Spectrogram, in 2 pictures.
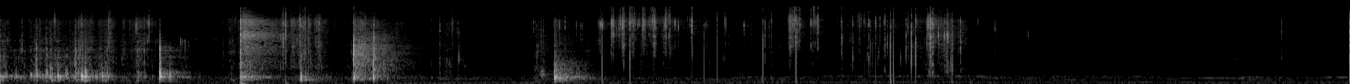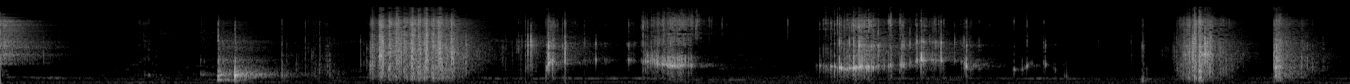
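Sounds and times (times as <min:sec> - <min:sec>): candy pellets rattling in plastic bottle: 0:00.0 - 0:01.9, 0:05.8 - 0:09.8, 0:16.6 - 0:20.7, 0:21.7 - 0:23.4, 0:25.2 - 0:26.8.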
